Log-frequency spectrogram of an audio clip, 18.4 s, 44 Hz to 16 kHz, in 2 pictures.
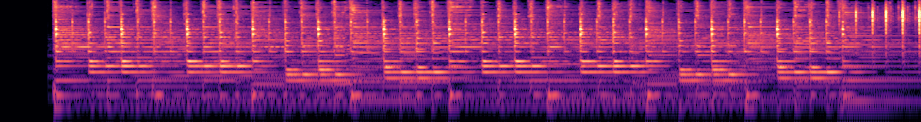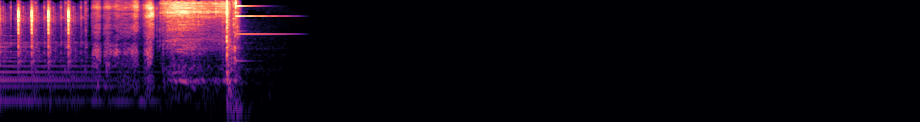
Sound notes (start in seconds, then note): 8.5 typewriter sounds; 11.3 typewriter dings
